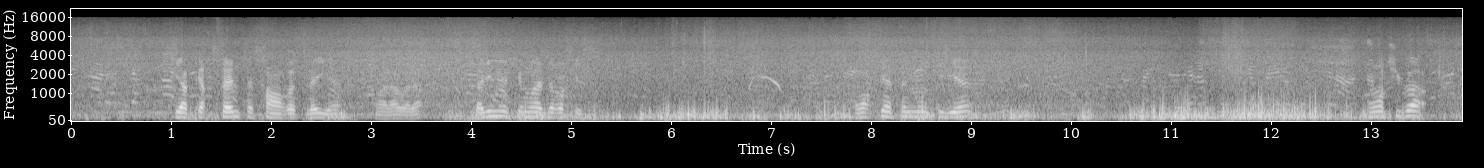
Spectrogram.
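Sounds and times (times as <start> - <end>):
surf at the beach: 0.0 - 13.9
wind at the beach: 0.0 - 13.9
speech: 1.0 - 5.4, 7.8 - 9.2, 13.0 - 13.7.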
